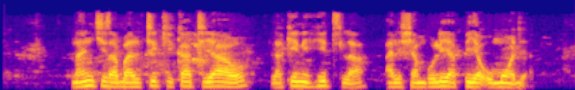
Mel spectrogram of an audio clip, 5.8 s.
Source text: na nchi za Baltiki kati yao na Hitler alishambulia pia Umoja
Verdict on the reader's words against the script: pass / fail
fail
